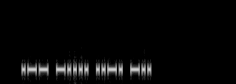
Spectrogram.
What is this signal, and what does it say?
Morse code, heard as a keyed tone, about 40 wpm, 700 Hz. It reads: W6FD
